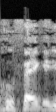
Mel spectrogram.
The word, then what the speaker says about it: Hufanga: Because I always mispronounce it. – No, Hufanga.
